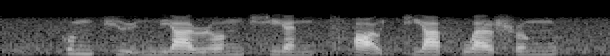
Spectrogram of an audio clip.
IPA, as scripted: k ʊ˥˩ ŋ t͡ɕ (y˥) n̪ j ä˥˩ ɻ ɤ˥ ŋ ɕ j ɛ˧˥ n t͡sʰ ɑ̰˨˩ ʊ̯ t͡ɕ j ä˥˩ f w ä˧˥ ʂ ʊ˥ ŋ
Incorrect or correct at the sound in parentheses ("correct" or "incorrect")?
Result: incorrect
